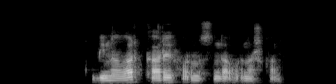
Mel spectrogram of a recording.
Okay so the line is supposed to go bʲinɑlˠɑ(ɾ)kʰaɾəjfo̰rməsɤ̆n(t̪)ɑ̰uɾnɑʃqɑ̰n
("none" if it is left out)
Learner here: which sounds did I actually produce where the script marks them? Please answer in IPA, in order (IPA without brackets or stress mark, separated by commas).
ɾ, d̪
